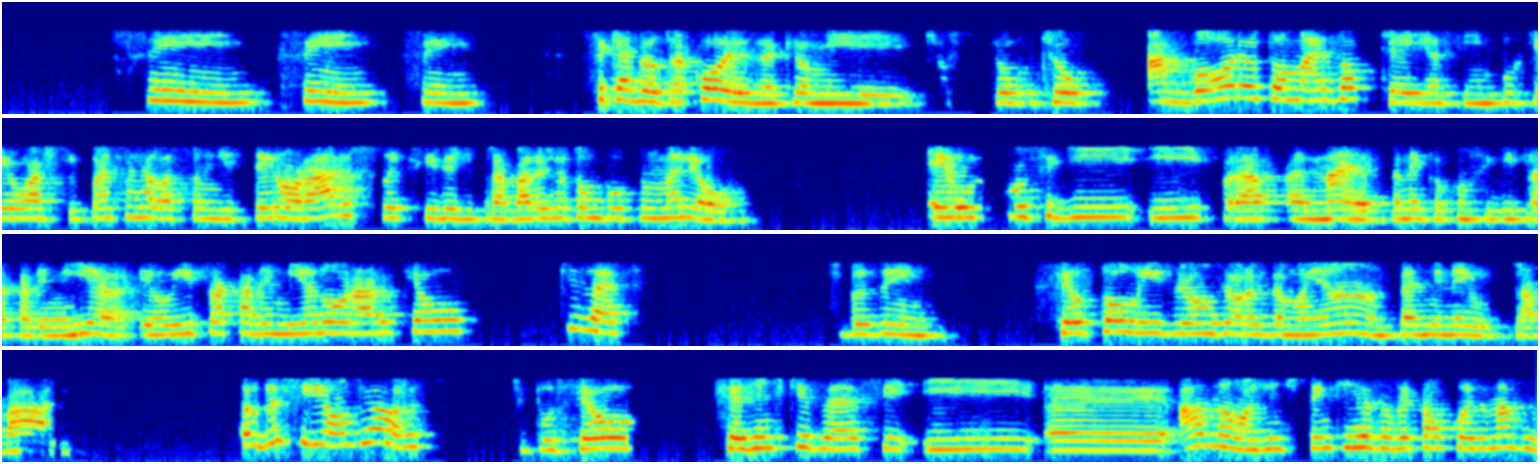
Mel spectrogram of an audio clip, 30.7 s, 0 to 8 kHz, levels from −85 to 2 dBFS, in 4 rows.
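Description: No technical faults are audible.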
